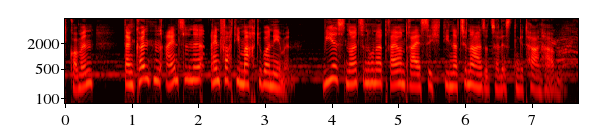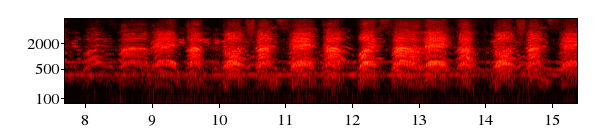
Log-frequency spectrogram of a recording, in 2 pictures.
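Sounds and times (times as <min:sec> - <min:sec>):
speech: 0:00.1 - 0:07.7
protest crowd shouting: 0:07.5 - 0:15.3.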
